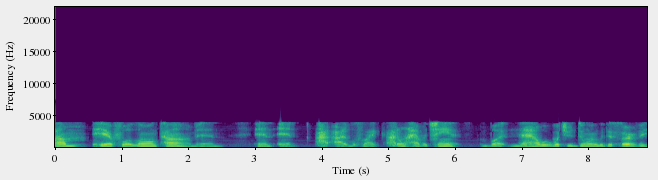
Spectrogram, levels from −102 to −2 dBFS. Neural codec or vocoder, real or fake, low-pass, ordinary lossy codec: none; real; 7.2 kHz; AAC, 16 kbps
